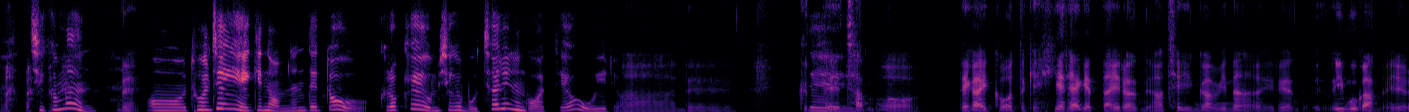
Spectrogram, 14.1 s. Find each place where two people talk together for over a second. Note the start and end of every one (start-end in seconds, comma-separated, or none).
none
